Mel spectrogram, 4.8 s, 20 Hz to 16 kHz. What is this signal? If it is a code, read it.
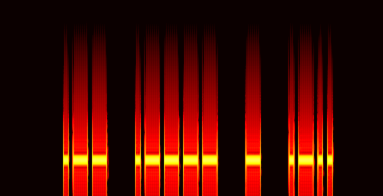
Morse code, heard as a keyed tone, about 20 wpm, spaced as for 15 wpm, 700 Hz. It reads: W1TL
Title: 122 Lesson 20g - Number 3 - Call Signs 20wpm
